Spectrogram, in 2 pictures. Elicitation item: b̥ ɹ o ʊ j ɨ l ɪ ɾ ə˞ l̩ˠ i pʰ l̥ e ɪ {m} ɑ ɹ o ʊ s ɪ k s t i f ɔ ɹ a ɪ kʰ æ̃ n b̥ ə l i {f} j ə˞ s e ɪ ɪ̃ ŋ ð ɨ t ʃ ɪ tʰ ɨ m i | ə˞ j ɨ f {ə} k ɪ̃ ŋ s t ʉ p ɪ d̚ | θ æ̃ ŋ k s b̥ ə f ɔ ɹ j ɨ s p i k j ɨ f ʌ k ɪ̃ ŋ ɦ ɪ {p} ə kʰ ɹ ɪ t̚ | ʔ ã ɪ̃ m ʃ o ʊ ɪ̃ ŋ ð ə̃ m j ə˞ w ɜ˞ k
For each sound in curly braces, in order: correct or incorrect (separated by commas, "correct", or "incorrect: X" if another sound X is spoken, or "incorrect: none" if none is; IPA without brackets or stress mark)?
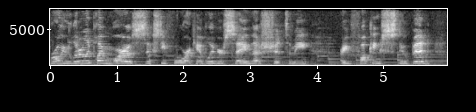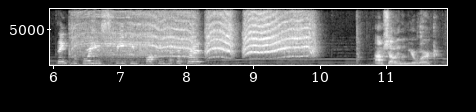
correct, incorrect: v, incorrect: ʌ, correct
